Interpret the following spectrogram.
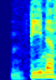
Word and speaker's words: Bina: Bina 48. Who or what is Bina 48, if I'm pronouncing that correctly?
